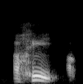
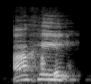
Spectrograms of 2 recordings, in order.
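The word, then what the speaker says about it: أخي: Kalau di bahasa Arabnya itu jadi apa, Mas? Akhi. Akhi.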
